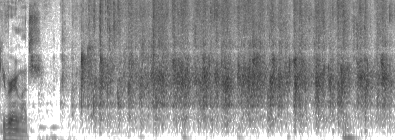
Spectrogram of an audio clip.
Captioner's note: audience applauds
